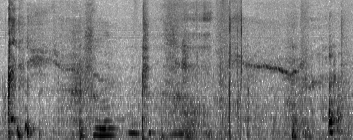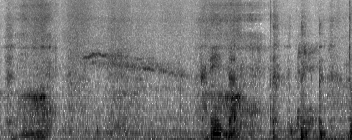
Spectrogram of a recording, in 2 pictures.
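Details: Sleeping person snoring: irregular rough, snorting breaths with rattling noises, background voices and laughter.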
